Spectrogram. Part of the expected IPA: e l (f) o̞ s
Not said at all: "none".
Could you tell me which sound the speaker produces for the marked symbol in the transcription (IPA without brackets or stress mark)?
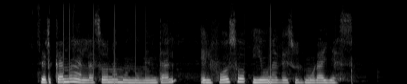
f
